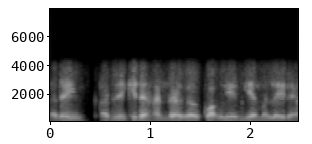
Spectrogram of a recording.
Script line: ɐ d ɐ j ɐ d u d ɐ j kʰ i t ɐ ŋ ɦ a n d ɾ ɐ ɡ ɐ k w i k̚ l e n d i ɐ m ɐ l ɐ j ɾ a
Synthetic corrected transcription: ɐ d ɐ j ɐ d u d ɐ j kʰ i d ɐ ŋ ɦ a n d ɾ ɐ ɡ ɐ k w a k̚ l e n ɡ i ɐ m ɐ l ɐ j ɾ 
